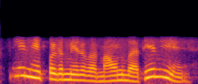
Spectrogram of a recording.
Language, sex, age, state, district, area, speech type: Nepali, female, 30-45, West Bengal, Jalpaiguri, rural, conversation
